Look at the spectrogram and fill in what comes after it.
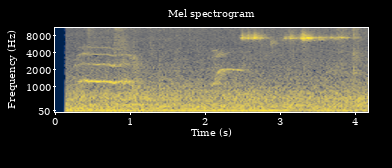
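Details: British Shorthair kittens and mother: kitten Cream leaves the nest for the first time while mother cat Xaxa anxiously follows every step. Thin, high, drawn-out mew, then a short rising squeak, over steady low indoor hum.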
